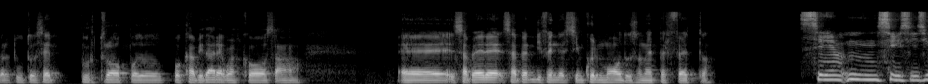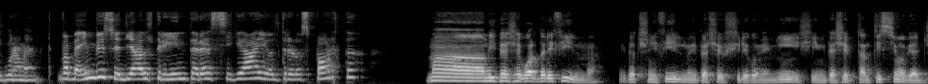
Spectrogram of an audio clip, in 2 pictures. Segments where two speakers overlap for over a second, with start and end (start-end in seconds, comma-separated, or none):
none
